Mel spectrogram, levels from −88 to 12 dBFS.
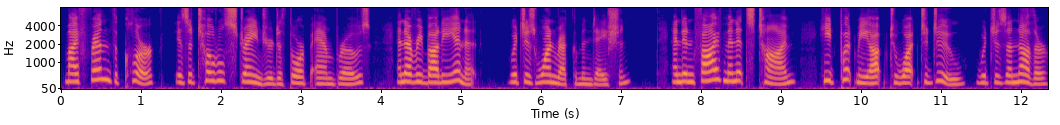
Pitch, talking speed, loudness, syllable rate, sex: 250 Hz, 170 wpm, -19 LUFS, 4.4 syllables/s, female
